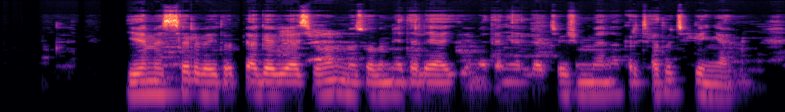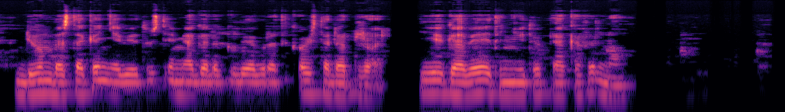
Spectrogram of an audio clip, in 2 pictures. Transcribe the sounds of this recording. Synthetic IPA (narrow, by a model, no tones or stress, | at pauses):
jɪhmɨsɨlbəit̪ʰjo̞pʼːjaɡəβijasiho̞nməsʼo̞βɨnjɛt̪ʰələjajːɛjɛmət̪ʼənjalːat͡ʃːɛwʃɪmːənakʼɨɾt͡ʃʼat̪ʰo̞t͡ʃːjɪɡːəɲːalːu | ʔɨnd̪ihumbəst̪ʰəkʼəɲːɛβe̞t̪ʰwʊst̪ʼjɛmːijaɡələɡːɨlujɛβɾət̪ɨkʼəwo̞t͡ʃːt̪ʰəd̪əɾd̪ɨɾwa̰l | jɪhɡəβajɛt̪ʰɨɲːuit̪ʰjo̞pʼijakʰɨflnəw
